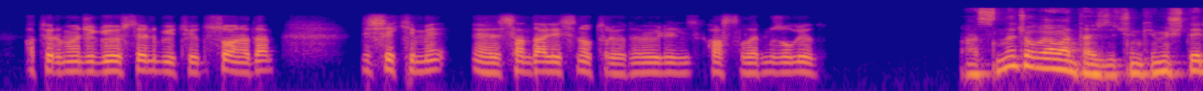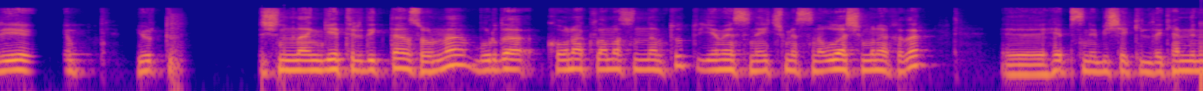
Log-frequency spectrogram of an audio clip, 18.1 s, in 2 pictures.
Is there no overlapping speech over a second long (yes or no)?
yes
